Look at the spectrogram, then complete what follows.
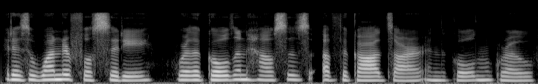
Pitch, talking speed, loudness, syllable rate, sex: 195 Hz, 190 wpm, -16 LUFS, 5.2 syllables/s, female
